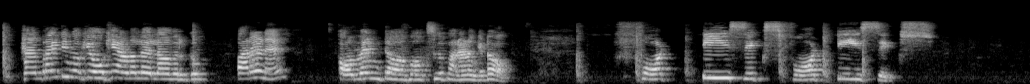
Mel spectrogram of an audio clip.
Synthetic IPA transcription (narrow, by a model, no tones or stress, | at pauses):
haːɳɖrɐjʈːiŋɡokːeoːkːejaːɳɐlːoelːaːʋɐrkːum | pɐrɐjaːɳe | koːmeɳʈboːksɨlpɐrɐjaːɳeŋɡeʈːoː | foːʈːisiksfoːrʈːisiks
